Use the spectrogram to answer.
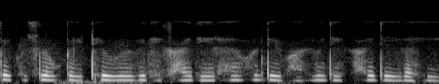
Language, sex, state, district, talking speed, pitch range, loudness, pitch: Hindi, female, Bihar, Jahanabad, 230 wpm, 190-205 Hz, -21 LUFS, 200 Hz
